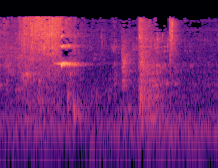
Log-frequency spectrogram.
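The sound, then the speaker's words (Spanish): Water splashing in a bathroom sink as someone spits and rinses after brushing teeth with the tap running: a few short, faint splashing and sputtering bursts over a soft hiss. “escupe en el lavabo. Abre el grifo y se enjuaga.”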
